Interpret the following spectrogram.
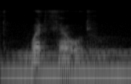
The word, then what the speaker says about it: Whitefield: The first came in the 1740s to the colonies during the days of Jonathan Edwards, Gilbert Tennant, George Whitefield, might be pronounced Whitfield, I think, and others.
